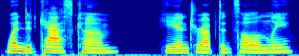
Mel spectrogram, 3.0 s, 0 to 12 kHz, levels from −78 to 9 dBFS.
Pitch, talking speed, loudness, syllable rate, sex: 195 Hz, 140 wpm, -21 LUFS, 4.8 syllables/s, female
